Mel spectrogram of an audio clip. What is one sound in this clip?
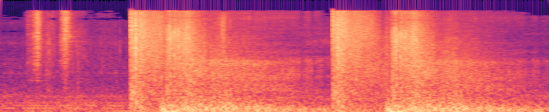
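A heavy mounted gun fires loud booming bursts.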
